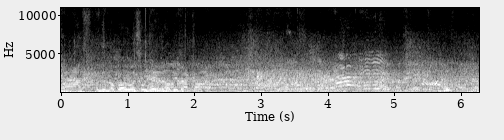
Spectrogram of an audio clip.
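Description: Skates scrape across ice in a large echoing hall.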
